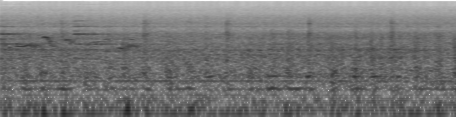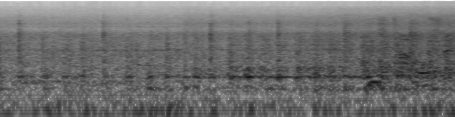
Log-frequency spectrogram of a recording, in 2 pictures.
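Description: Big Thunder Mountain mining train ride at Disneyland, a continuous loud rumble of rolling rail cars with hissing and clattering track noise, faint crowd voices mixed in throughout.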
